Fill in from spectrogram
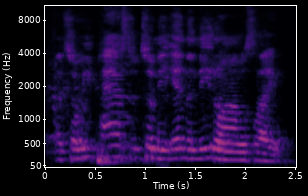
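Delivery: ordinary talk, nothing marked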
